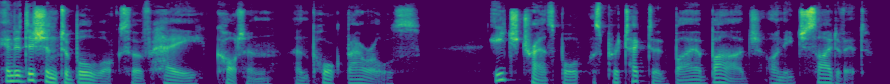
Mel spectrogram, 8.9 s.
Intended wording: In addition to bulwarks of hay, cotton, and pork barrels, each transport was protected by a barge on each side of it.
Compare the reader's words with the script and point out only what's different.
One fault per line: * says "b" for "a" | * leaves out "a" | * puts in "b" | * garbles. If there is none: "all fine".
all fine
